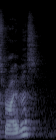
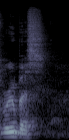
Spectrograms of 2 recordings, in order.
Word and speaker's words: rooibos: Is that how you pronounce rooibos? – Yeah. – Mm-hmm. – What'd you think it was? – I thought it was rubus. – Rubus? – Oh. – That's incorrect.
